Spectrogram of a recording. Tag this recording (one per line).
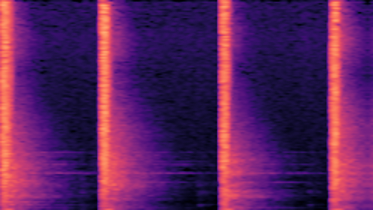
ball
Bouncing
bounce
